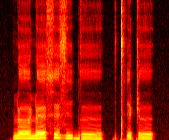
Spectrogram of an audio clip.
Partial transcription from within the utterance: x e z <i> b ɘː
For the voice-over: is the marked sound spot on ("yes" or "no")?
yes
